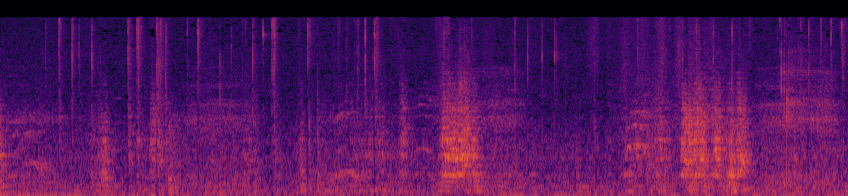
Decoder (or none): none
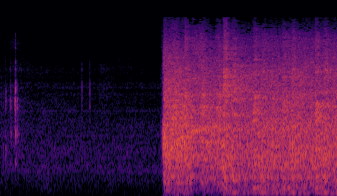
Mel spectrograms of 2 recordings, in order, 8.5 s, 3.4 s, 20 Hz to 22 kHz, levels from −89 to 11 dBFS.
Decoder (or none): none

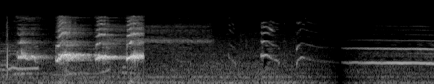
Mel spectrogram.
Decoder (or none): vocoder, Vocos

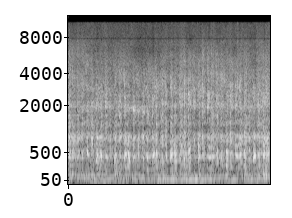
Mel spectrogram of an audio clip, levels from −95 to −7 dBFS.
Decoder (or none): codec, SNAC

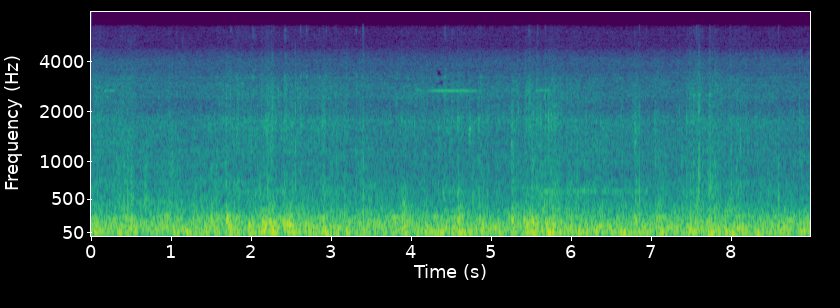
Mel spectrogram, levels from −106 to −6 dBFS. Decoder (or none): none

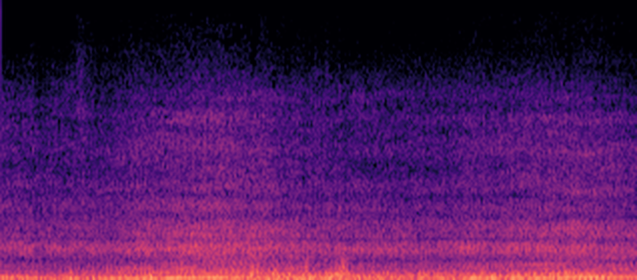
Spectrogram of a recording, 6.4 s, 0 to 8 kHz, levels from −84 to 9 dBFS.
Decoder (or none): none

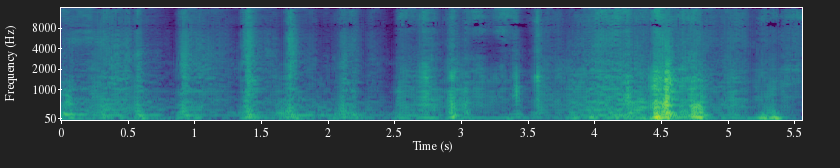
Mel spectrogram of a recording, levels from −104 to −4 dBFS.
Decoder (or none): vocoder, BigVGAN v2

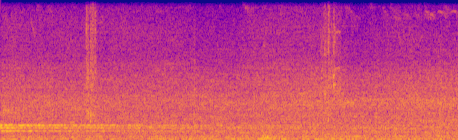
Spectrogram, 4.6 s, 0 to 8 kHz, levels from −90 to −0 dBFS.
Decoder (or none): none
